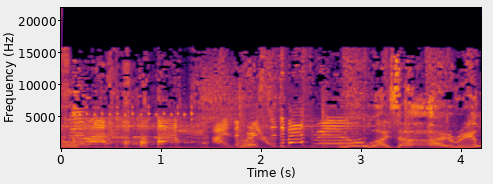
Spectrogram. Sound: groans

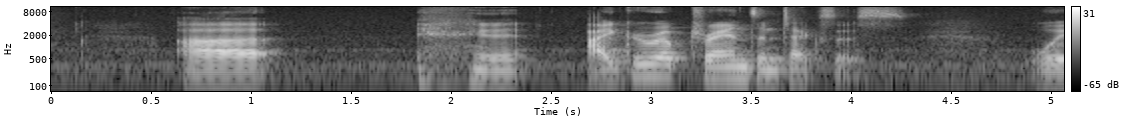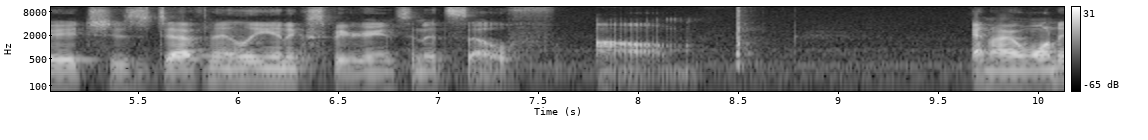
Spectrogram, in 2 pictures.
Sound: chuckle

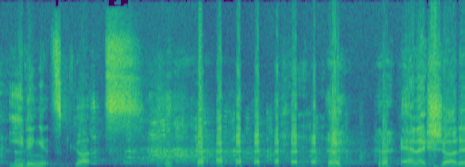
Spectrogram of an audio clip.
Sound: laughter

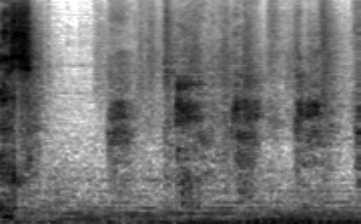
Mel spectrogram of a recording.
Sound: panting

